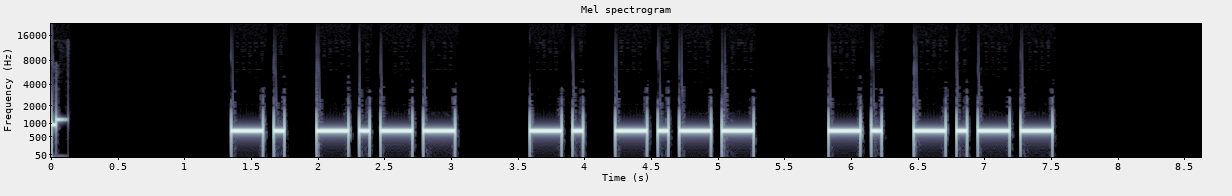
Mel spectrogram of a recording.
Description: Morse code, heard as a keyed tone, about 15 wpm, 700 Hz. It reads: NY NY NY
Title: US States Repeated 3x 15wpm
